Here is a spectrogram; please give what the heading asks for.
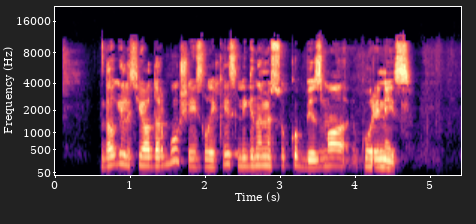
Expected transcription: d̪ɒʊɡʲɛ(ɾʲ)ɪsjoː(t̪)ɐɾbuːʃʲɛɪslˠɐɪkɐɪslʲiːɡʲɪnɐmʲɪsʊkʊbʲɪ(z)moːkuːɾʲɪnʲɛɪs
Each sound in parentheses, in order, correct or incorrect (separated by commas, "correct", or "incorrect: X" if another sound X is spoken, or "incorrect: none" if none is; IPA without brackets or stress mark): incorrect: lʲ, incorrect: d̪, correct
